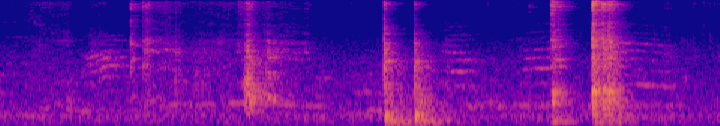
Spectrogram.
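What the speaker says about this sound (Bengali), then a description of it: "এবারে একটু তরকারিটা নেড়ে দেবো" A spoon scrapes and clinks against a pot of chicken curry in a few short bursts, the metallic knocks growing louder toward the end over a soft background.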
